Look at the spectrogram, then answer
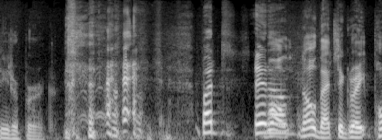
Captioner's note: group laughing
